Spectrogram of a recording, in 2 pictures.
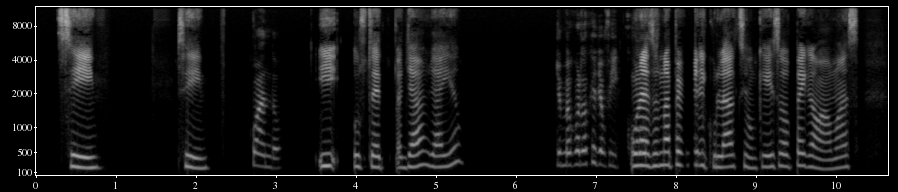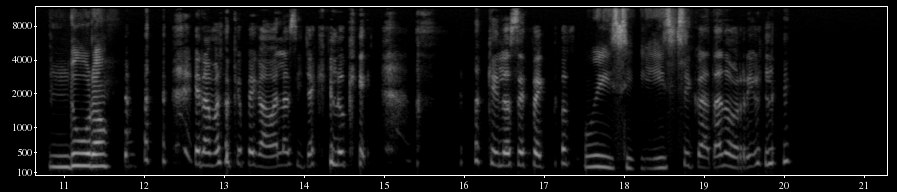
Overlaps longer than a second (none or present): none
